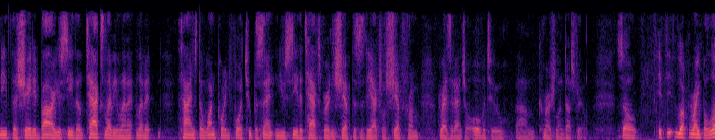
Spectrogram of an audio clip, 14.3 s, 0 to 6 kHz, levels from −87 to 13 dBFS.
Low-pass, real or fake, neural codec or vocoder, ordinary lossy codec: 5.4 kHz; real; none; AAC, 24 kbps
